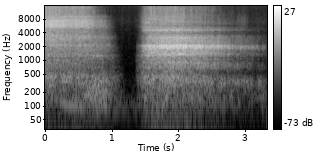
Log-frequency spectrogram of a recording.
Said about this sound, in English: Inhaling and exhaling through your nose, you're going to drag the breath along the back of your throat to create this hissing sound or the ocean sound.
